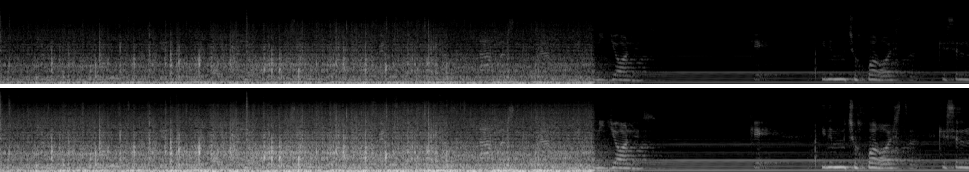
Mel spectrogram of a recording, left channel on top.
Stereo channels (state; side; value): quieter; left; 11.9 dB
